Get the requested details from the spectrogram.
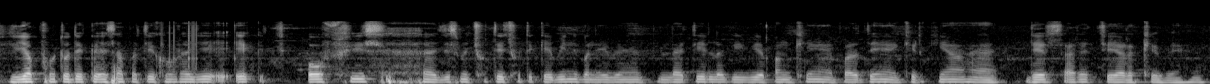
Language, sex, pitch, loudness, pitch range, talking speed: Bhojpuri, male, 115 Hz, -22 LUFS, 110-120 Hz, 180 wpm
